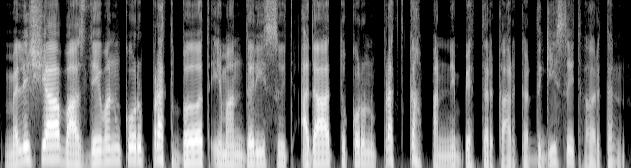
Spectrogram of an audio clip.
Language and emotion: Kashmiri, neutral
